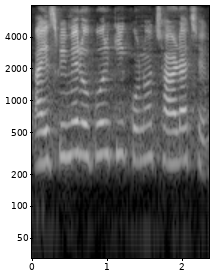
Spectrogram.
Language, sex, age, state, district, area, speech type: Bengali, female, 18-30, West Bengal, Purba Bardhaman, urban, read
